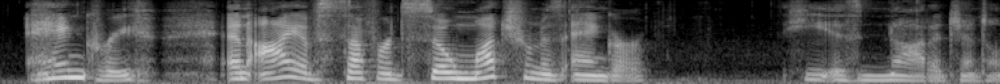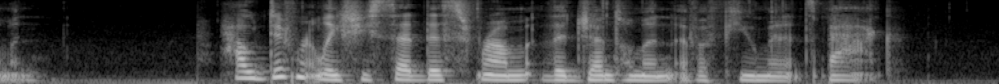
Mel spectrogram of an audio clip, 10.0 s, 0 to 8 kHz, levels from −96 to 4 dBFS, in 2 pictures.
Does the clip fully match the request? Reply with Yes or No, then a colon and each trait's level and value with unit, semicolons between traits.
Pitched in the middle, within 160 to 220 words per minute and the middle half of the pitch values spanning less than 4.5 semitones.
No: medium, 165 Hz; average, 175 wpm; average, 4.9 semitones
